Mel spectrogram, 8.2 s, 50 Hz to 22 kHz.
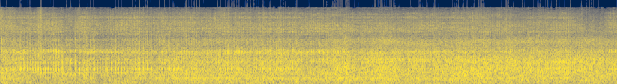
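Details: Junkyard Yamaha PW80 two-stroke dirt bike after rebuild with carb kit and Boyesen reeds, during break-in ride: flat, muffled pull under load never clearing to a crisp rev, bogging so only first and second gear usable; owner suspects fuel mixture or vacuum leak.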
